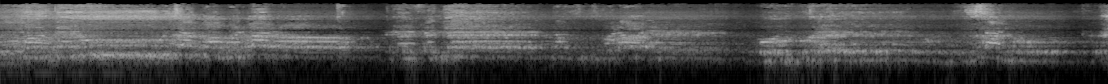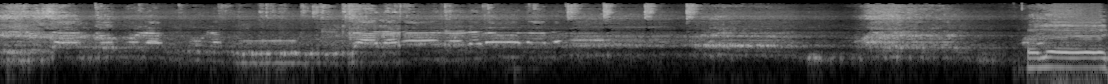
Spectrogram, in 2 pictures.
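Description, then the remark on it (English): A crowd of Atletico Madrid football fans sings and chants together in a metro station after the Madrid derby at the Vicente Calderón, loud and continuous, with rhythmic bursts of shouting and massed voices echoing throughout. “And here's some little singing from the metro station after the game.”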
